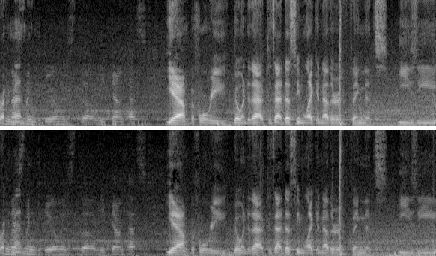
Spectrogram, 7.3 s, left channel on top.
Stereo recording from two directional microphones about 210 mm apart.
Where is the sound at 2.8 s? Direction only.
45° left (ahead or behind).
